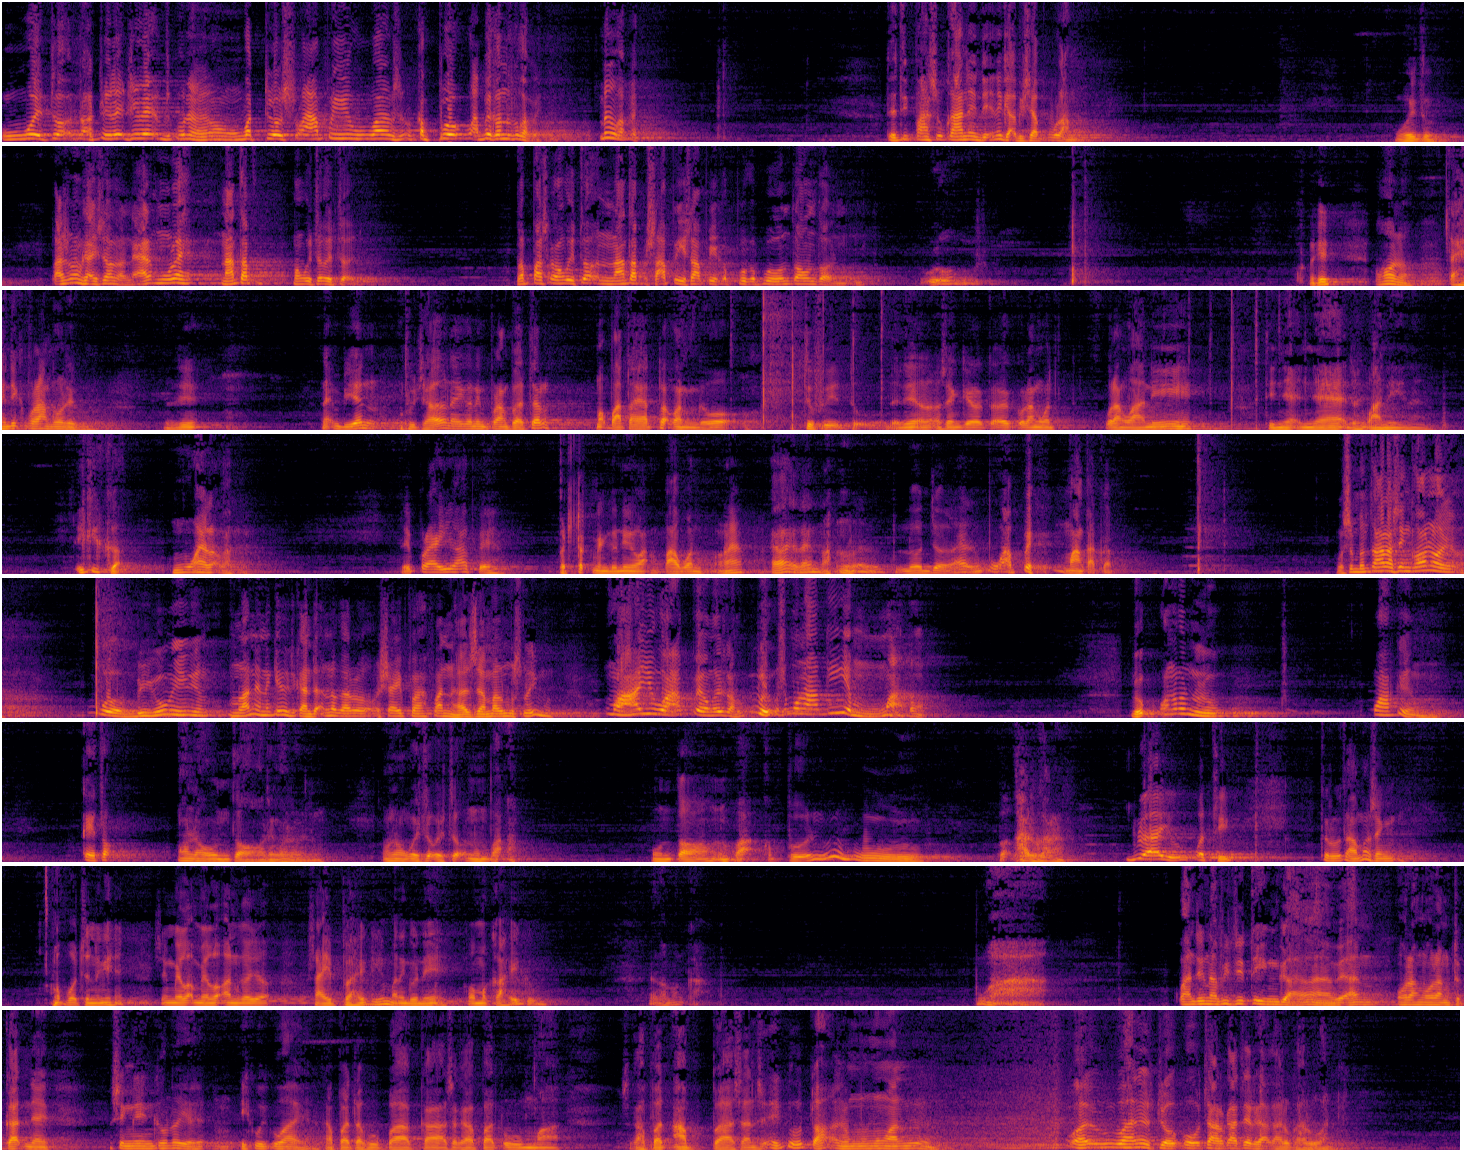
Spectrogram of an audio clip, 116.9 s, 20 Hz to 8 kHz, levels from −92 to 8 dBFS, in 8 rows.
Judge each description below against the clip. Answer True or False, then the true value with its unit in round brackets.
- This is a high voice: False (130 Hz)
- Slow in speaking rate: True (75 wpm)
